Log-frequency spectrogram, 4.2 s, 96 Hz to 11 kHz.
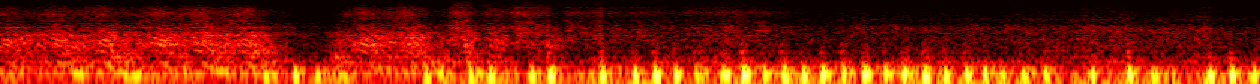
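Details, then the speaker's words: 1976 Datsun 280Z fuel-injected, first trial start after sitting, fuel pressure present: cranking turns into steady even firing as injectors work, then it dies; mouse-packed foam blew out of the exhaust, throttle possibly not returning. "it goes it's running [Music] is going up as the injectors are starting to work it just died on me"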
